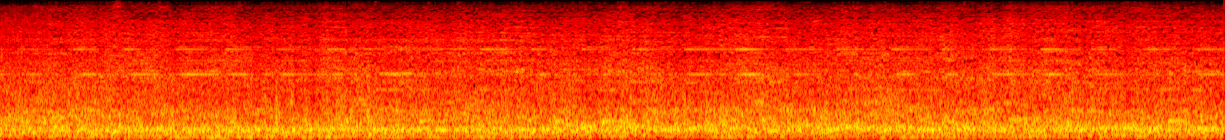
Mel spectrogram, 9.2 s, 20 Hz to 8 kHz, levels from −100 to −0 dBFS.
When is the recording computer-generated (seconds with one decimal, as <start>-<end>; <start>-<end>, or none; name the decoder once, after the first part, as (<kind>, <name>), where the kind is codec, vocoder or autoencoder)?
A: 2.7-3.5 (codec, SNAC)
